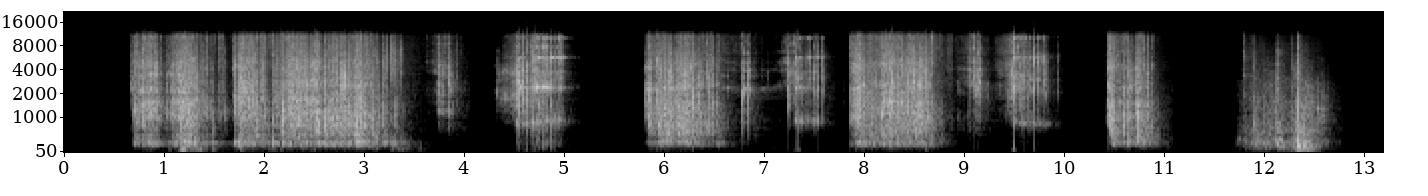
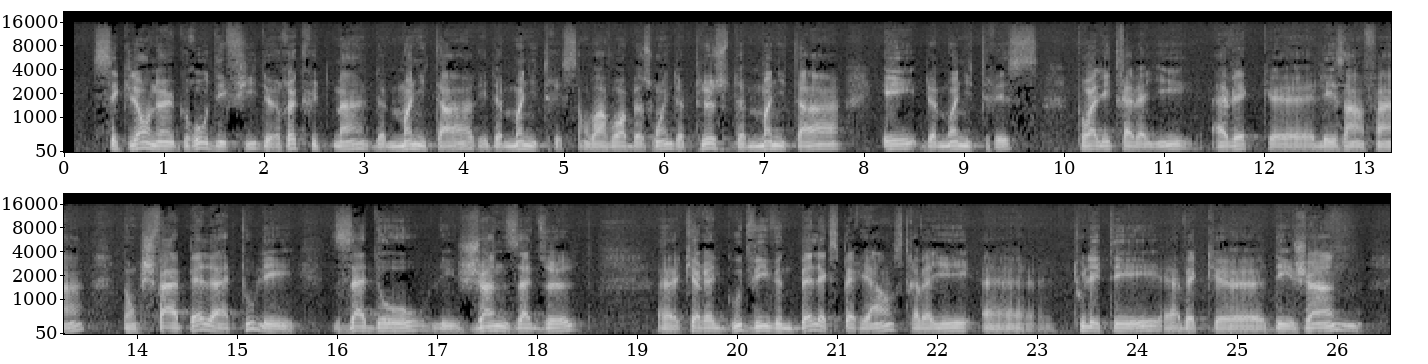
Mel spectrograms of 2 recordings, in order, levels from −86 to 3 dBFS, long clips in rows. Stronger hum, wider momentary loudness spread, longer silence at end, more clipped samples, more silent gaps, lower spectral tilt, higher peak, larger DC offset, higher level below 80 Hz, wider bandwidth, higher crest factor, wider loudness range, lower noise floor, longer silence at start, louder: neither; first, 16 LU vs 8 LU; first, 0.6 s vs 0 s; neither; first, 4.09-4.28 s, 5.18-5.76 s, 10.01-10.38 s, 11.11-11.67 s vs none; second, -0.5 dB/octave vs -4.5 dB/octave; first, 0 dBFS vs -6 dBFS; neither; second, -68 dBFS vs -48 dBFS; second, 13.5 kHz vs 16 kHz; first, 24 dB vs 14 dB; first, 6 LU vs 1 LU; first, under -90 dBFS vs -40 dBFS; first, 0.65 s vs 0.3 s; about the same, -20 LUFS vs -20 LUFS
